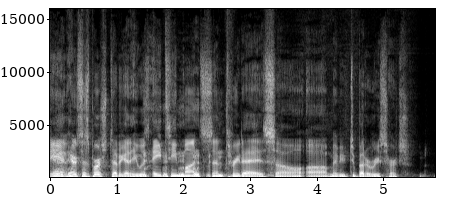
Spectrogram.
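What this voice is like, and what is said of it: Impression of a nitpicking listener. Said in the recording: “trailing off into like my voice impression of a listener”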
